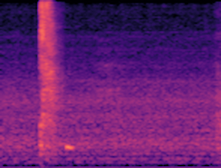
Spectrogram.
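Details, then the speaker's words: One sharp, hissing sneeze burst followed by a brief voiced tail in a quiet room, partly induced, from a person who has been sneezing all day with a stuffy nose. "So I've been sneezing a bunch today and my nose is kind of stuffy, so I thought I would do a couple more sneezes and try to give you guys a really good blow."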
